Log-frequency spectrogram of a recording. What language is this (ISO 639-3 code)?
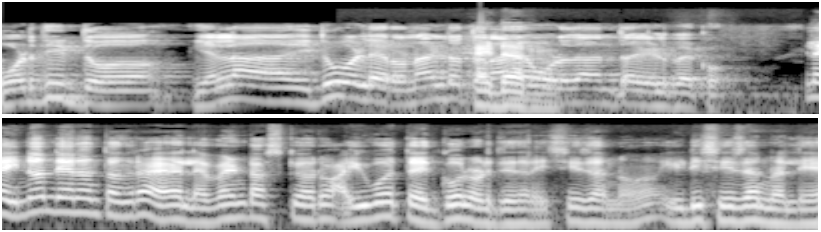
kan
